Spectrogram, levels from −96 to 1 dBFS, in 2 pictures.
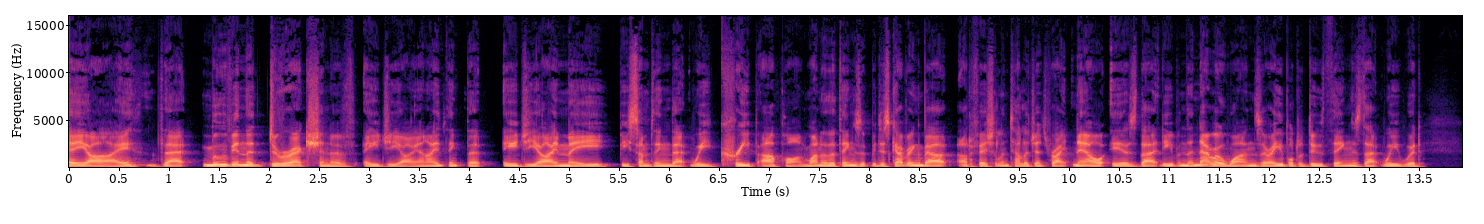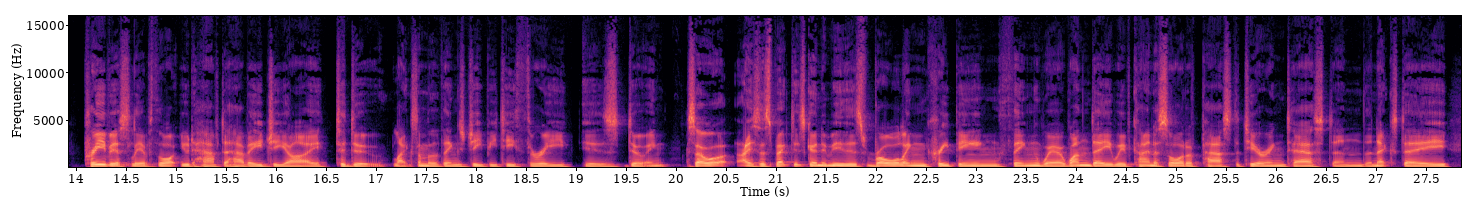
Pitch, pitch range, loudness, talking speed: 115 Hz, 110-125 Hz, -19 LUFS, 200 wpm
